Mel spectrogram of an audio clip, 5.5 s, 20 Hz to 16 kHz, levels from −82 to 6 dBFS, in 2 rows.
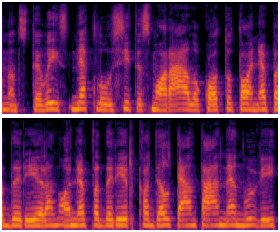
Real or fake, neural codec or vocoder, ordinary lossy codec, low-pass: real; none; AAC, 64 kbps; 14.4 kHz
